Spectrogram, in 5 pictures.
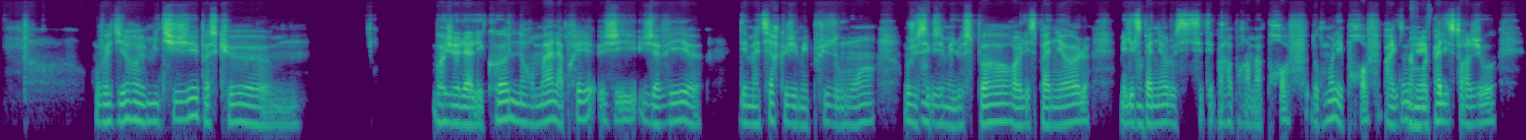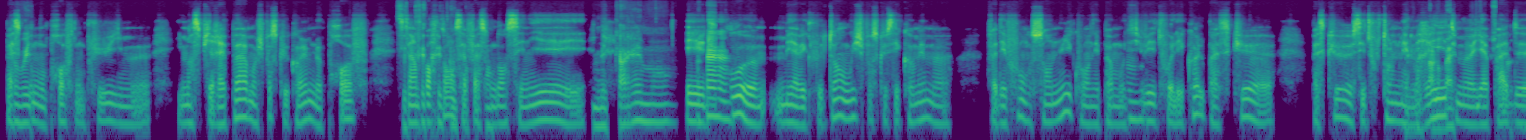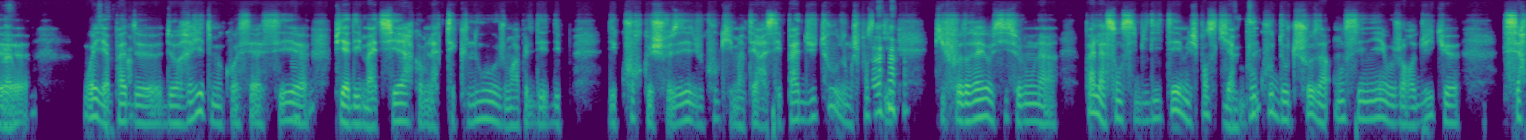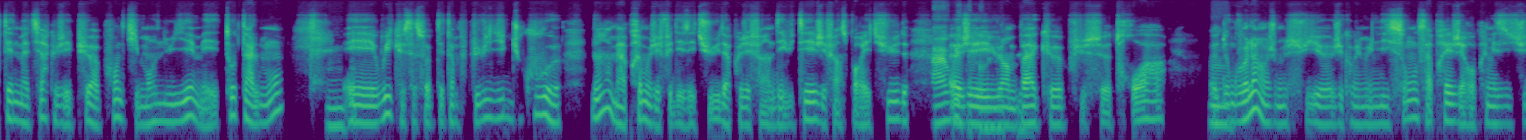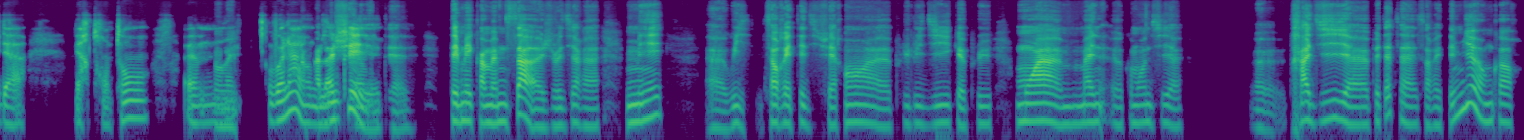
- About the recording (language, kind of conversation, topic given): French, podcast, À ton avis, l’école prépare-t-elle vraiment à la vie de tous les jours ?
- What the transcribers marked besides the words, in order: tapping; chuckle; stressed: "rythme"; stressed: "techno"; laugh; other background noise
